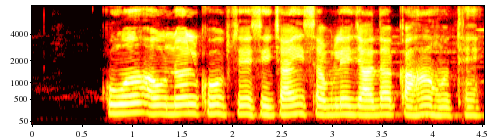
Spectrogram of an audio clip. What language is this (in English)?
Chhattisgarhi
